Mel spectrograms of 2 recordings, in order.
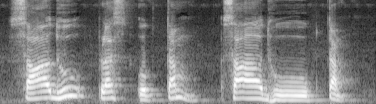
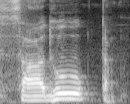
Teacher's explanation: U or U plus U or U becomes one single long vowel U. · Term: one long vowel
